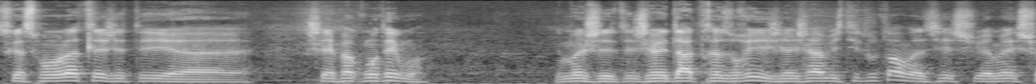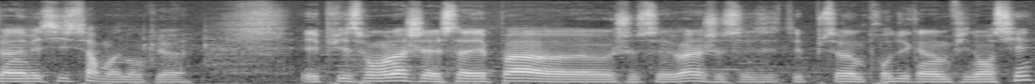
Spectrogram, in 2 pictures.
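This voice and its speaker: Over noticeable background noise, a man at medium pitch speaks at a very fast pace with ordinary pitch variation. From Mayenne, western France. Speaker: baker and business owner. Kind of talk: radio interview, casual chat. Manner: halting, many repetitions and fillers.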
